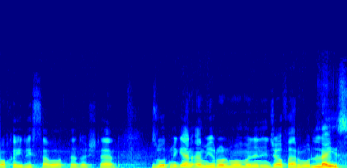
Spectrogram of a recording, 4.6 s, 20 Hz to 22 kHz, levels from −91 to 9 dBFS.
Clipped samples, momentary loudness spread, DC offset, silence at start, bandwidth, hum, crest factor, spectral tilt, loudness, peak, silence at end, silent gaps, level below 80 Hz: under 0.1%; 13 LU; under 0.1%; 0 s; 9.6 kHz; none; 18 dB; -8 dB/octave; -28 LUFS; -8 dBFS; 0 s; none; -50 dBFS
